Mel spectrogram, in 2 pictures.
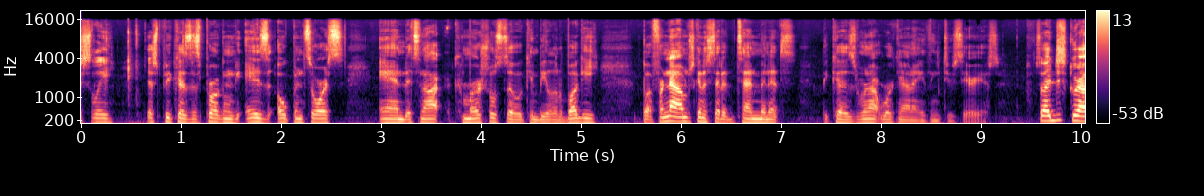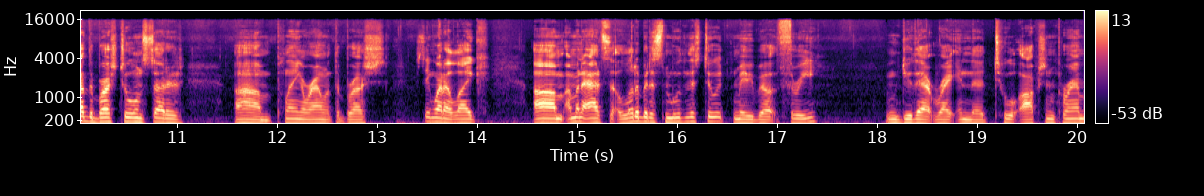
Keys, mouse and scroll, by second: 9.3 middle click, 14.4 ctrl+z, 18.2 ctrl+z.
